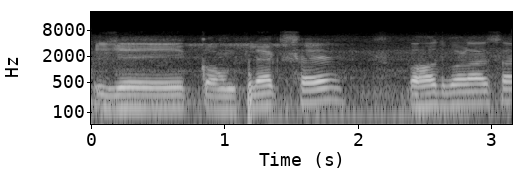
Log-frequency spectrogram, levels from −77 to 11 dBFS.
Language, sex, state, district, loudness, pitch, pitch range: Hindi, male, Uttar Pradesh, Lucknow, -15 LUFS, 130 Hz, 125-150 Hz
